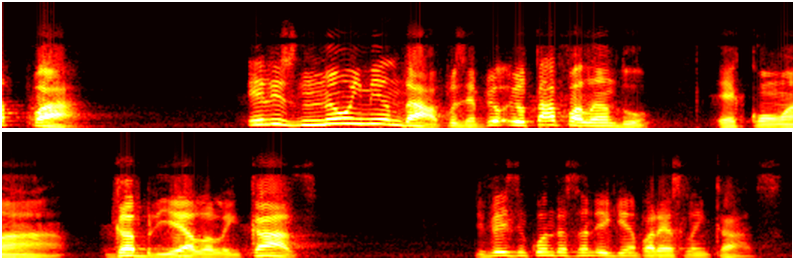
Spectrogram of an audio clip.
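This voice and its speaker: A man, a pastor, teaching a Bible study and stressing key phrases by repeating them. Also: sits high. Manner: emphatic preacher, repeats key phrases, rising to near shouts. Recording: dull lo-fi church recording.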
